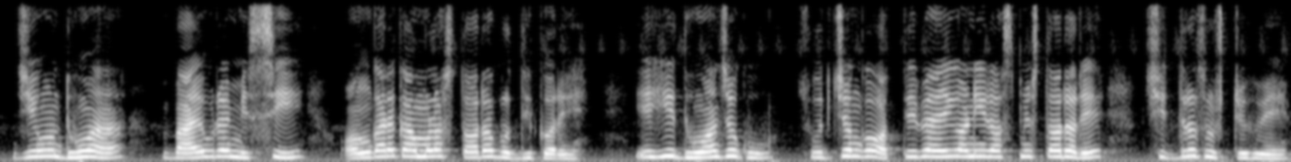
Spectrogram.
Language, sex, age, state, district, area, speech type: Odia, female, 30-45, Odisha, Nayagarh, rural, spontaneous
